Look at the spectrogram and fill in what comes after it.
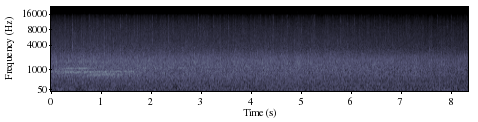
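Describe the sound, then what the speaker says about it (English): At a university convocation ceremony, a large audience gives sustained, dense applause for faculty and staff, steady and loud throughout without speech. "let's show a nice round of applause for the faculty and staff represented here"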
